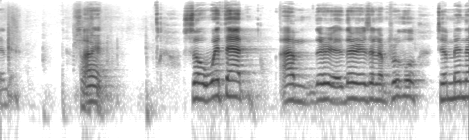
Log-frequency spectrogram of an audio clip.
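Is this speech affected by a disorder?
Yes: cerebral palsy.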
